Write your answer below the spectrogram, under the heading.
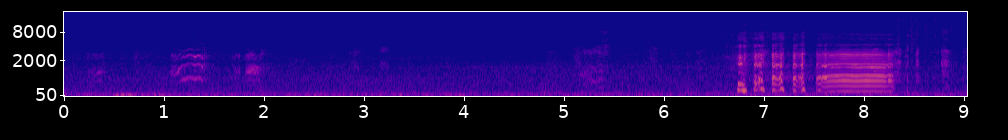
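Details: French bulldogs, a family group, waiting below a tree where they have spotted a young iguana; short high whines early on, then a loud burst of rapid yelping whines and a long strained whine, over a quiet outdoor background.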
